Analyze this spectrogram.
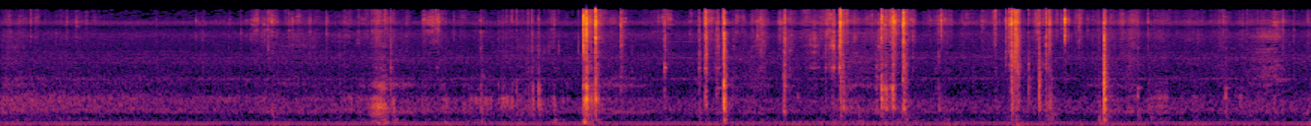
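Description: Plastic wiring-harness plug connectors being handled: scattered clicks and light rattles as locking tabs are pressed and plugs worked apart, over a steady low hum.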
